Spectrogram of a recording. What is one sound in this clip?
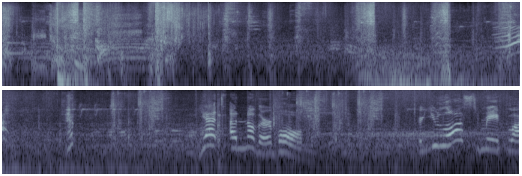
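Swords swish through the air.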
